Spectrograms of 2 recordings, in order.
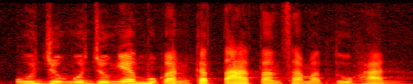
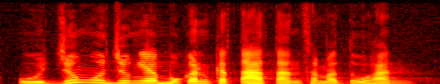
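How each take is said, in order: Both takes have the same delivery.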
